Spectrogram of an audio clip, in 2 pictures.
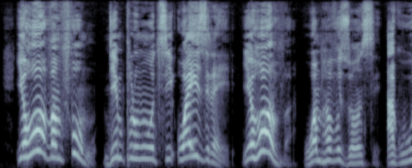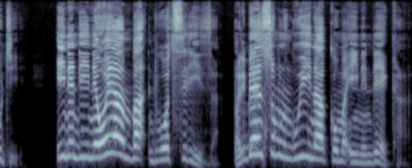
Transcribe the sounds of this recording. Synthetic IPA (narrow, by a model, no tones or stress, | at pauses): jɛɦɔvaɱ̩fumṵndim̩pulumut͡sʰiwais̬ɾaɛ̰ːlijɛɦɔva̰ | wampʰaɱvuzɔːnsɛ̥akuːtḭ | inɛndinɛwɔjambandiwɔt͡sʰiɾiːza̰paliɓɛnsɔmuluŋɡuwinakɔmaʔinɛndɛːkʰa̰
